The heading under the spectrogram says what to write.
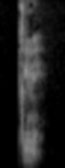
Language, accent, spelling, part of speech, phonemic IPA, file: French, France, primer, verb, /pʁi.me/, LL-Q150 (fra)-primer.wav
- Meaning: 1. to dominate, to be dominant over 2. to win (a prize) 3. to prevail, take precedent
